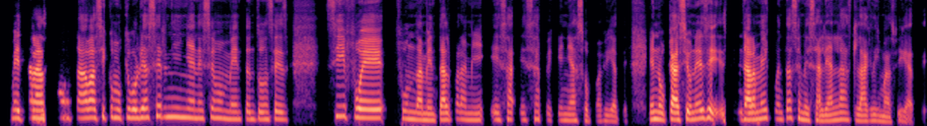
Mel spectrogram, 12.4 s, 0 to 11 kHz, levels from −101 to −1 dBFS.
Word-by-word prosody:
me 215 -1 +1
transportaba, 215 +1 +3
así 230 0 -2
como 230 -1 -2
que 235 - -4
volví 225 +1 +3
a 235 - +1
ser 265 +2 -3
niña 245 -2 +1
en 220 - -2
ese 215 +3 -4
momento, 195 -3 -4
entonces, 190 0 -4 0.5
sí 270 -1 -3
fue 225 -2 +5
fundamental 175 -3 0
para 185 -1 -8
mí, 170 0 -6
esa 180 +1 -7
esa 175 +2 -10
pequeña 160 -1 -9
sopa, 140 -2 -10
fíjate. 145 -2 -11 0.3
En 190 +1 +2
ocasiones, 185 +4 +5
eh, - - +2 0.2
darme 185 +4 +4
cuenta 205 +1 -7
se 215 -1 -4
me 170 -2 -2
salían 150 0 -3
las 185 -1 -5
lágrimas, 145 -4 -4
fíjate. - - -9
190 Hz, 165 wpm, -24 LUFS, 175-220 Hz, 0.5 s, fue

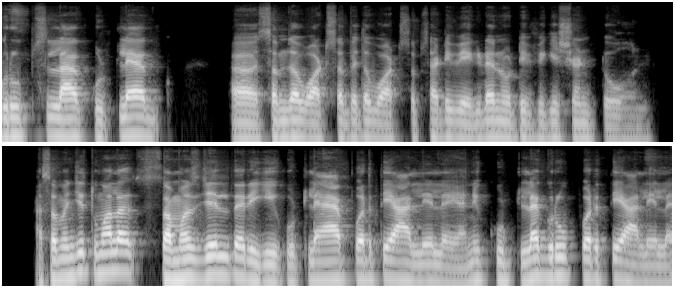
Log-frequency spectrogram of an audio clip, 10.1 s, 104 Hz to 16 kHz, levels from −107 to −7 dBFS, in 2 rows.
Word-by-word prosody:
ग्रुप्सला 125 0 +1
कुठल्या 125 +3 +1 0.7
अ, 105 -1 +2
समजा 115 +1 +1
WhatsApp 105 +1 -2
आहे, 110 - -5
तर - - -1
WhatsAppसाठी 110 +2 -5
वेगळं 105 +1 -2
नोटिफिकेशन 105 0 -6
टोन 90 -1 -11 0.5
असं 135 - +1
म्हणजे 145 +5 +1
तुम्हाला 175 +2 +5
समजेल 145 +1 +4
तरी 140 -4 +3
की 115 +1 0
कुठल्या 120 +4 0
एप 130 0 -1
वरती 130 +1 +1
आलेलं 115 -3 +1
आहे 100 - -5
आणि 110 +6 -5
कुठल्या 125 +2 +1
ग्रुप 150 +1 -1
वरती 135 0 0
आलेला 110 -1 -2
120 Hz, 160 wpm, -25 LUFS, 105-135 Hz, 0.7 s, तुम्हाला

